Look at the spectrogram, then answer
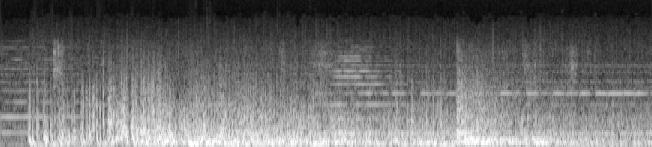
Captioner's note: thunder rumbling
